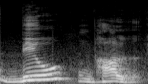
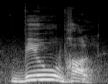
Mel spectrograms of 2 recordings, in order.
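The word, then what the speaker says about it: বিহ্বল: আছে আছে আমরা জানি মাঝখানে যুক্তবর্ণ হ বা ব থাকলে তার আগে যদি ই থাকে তাইলে ওইটার পরে এই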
